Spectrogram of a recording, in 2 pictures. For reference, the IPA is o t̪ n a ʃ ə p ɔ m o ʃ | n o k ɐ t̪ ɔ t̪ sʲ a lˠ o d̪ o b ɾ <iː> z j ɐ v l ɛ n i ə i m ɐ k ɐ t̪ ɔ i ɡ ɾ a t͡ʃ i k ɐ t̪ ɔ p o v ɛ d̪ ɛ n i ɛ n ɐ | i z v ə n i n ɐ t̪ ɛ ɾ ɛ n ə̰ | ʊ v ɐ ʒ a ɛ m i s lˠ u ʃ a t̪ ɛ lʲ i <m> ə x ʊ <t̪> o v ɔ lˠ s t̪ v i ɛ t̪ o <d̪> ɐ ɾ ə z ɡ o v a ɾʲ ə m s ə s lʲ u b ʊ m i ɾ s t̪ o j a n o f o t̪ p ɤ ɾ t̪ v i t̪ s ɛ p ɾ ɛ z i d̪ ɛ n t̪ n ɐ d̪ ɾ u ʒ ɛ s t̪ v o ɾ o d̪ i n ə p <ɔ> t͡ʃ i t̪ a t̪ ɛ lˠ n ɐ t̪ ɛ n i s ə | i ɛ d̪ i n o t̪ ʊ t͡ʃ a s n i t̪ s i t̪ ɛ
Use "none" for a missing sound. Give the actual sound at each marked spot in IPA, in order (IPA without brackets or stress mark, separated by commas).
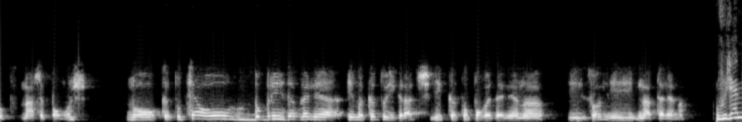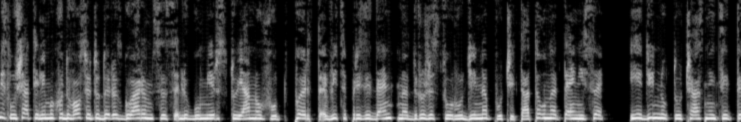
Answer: iː, m, d̪, d̪, o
